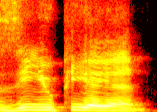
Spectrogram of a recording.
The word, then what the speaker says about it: Zupan: now okay chris zub how would you guys pronounce z-u-p-a-n zupan okay great chris zupan congratulations you're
